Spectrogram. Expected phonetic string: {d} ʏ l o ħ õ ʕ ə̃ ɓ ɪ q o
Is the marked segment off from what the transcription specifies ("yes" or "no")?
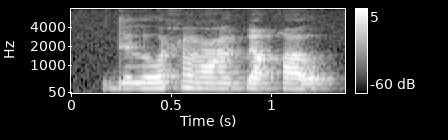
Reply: no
